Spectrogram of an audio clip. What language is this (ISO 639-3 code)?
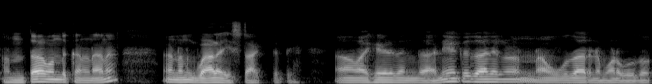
kan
